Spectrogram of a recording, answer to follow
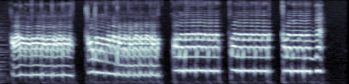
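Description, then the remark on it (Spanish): A Thompson alarm, original version, rings in five loud, bell-like bursts, each a steady harmonic tone under a second long with short gaps between, much like an old telephone bell. No one speaks over it. “Esta es la alarma de hiperdemocracia, José.”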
